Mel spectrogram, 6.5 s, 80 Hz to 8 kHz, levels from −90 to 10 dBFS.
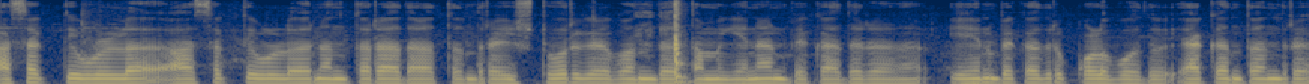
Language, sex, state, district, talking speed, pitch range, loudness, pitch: Kannada, male, Karnataka, Dharwad, 185 wpm, 135-140 Hz, -23 LUFS, 135 Hz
